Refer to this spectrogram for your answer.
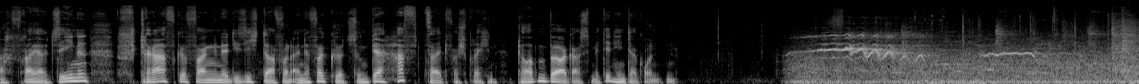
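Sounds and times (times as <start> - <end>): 
speech: 0.0 - 6.9, 7.8 - 8.2
black wild mustang neighing: 7.8 - 9.3
mustang hoof clomping: 7.8 - 11.3.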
